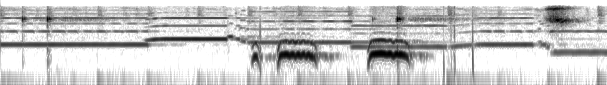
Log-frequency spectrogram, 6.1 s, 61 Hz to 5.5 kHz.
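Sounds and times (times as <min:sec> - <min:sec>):
birds calling in low hooting notes: 0:02.4 - 0:06.0.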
